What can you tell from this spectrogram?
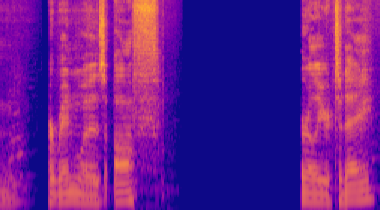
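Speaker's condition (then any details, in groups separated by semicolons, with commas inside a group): No condition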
